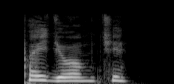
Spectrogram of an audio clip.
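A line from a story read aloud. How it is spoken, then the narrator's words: Sighing. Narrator (Russian): сказала она, вздохнув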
